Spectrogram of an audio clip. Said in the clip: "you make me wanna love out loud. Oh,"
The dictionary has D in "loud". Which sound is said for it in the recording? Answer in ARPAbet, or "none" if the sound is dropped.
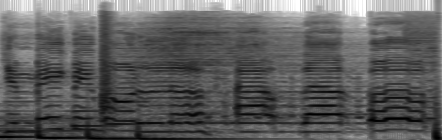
none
